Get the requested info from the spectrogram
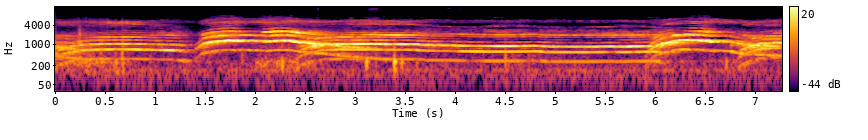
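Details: Two domestic cats in a heated standoff, trading long drawn-out harmonic yowls that rise, waver and slowly fall, with a fresh surge of howling near the end and a few faint clicks in the background.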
